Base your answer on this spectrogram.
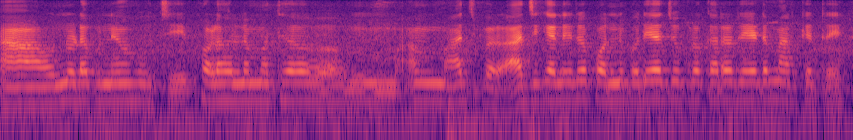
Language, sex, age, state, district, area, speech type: Odia, female, 30-45, Odisha, Ganjam, urban, spontaneous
